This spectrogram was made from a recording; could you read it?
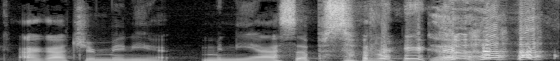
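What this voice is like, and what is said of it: Put-on Staten Island accent. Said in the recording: “My Staten Island accent.”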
